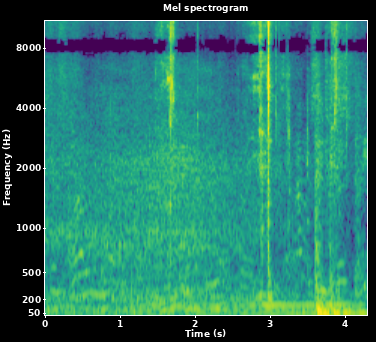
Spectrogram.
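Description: Faint background chatter in a shop, with sharp clicks of clothes hangers knocking on a rail, the clearest about three seconds in. A loud dull thump comes near the end.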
